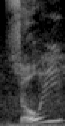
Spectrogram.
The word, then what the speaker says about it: Zoje: her name is pronounced Zoe stage it's it's spelled z o j e but I think it's pronounced Zoe Zoe stage um it was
